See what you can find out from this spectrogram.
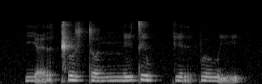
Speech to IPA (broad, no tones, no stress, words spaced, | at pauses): jɛ̰rǁuzto nːitiwkːirpu wḭ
